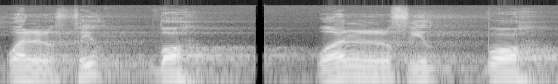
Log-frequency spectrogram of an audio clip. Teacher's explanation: Wal fiddah kita wakaf di sini. Ada huruf tak marbutoh di sini kita baca dengan huruf ha karena kita wakaf di sini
